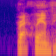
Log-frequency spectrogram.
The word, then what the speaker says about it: Requiem: how do you say this? It's a Plague Tale Requiem? – Requiem, yeah. – Yeah? – Yeah.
